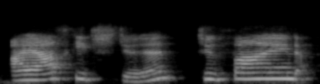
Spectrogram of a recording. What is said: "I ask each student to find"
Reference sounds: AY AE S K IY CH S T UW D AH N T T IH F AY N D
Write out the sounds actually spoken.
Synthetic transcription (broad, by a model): AY AE S K IY CH S T UW D N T T IH F AY N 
